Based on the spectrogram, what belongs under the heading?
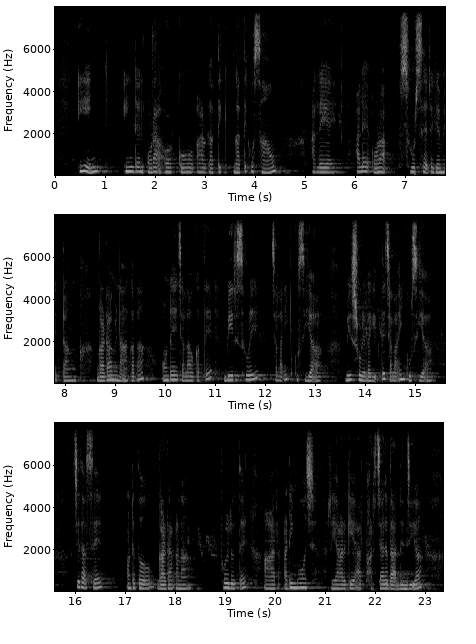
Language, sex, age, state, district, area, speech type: Santali, female, 18-30, West Bengal, Jhargram, rural, spontaneous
